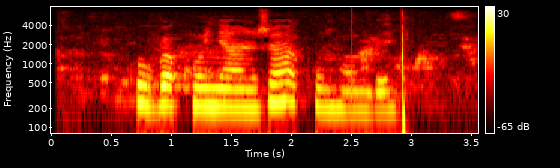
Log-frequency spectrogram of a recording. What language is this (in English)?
Kinyarwanda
